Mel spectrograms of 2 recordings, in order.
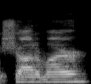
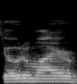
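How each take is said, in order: First: The name starts with a 'sh' sound. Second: The name starts with a 'sk' sound. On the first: This is a nickname based on artillery calls. "people like to call me Shotomeyer" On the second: This is the family's own pronunciation. "technically it's Skodemeyer"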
